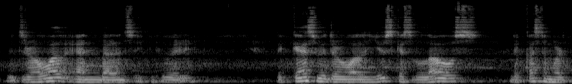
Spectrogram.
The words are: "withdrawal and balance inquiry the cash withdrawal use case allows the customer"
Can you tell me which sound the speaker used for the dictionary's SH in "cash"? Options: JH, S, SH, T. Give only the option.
S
